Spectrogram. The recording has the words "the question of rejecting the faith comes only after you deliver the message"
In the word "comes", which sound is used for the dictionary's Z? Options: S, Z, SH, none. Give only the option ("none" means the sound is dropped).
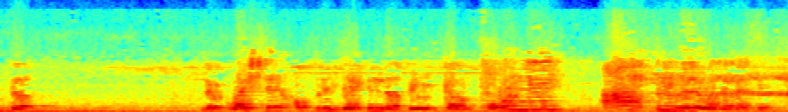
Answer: none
